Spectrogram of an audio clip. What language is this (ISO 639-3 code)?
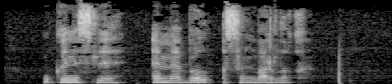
bak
